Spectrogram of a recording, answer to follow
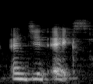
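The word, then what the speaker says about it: nginx: ini Ah di sini ada cara baca engine X jadi engine X Oke Berarti benar cara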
